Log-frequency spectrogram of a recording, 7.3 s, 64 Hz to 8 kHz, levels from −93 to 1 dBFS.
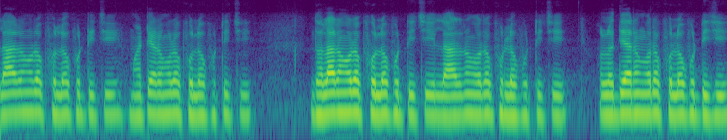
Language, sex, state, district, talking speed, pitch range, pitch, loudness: Odia, male, Odisha, Sambalpur, 165 wpm, 150-160 Hz, 155 Hz, -18 LUFS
